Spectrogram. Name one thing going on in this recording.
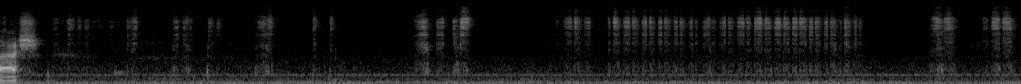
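A marker squeaks and scratches across paper in short strokes.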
